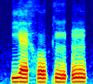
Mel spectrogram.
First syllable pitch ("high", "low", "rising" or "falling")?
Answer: low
